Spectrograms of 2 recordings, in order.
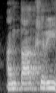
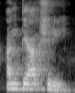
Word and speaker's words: अंत्याक्षरी: हमारे पास अंताक्षरी दोस्तों यह जो शब्द जिसके उच्चारण ज्यादातर विद्यार्थी शुद्ध करते हैं अंताक्षरी ही वह बोलते हैं परंतु याद रखें अंताक्षरी जो शब्द है यह गलत शब्द है शुद्ध शब्द है अंत्याक्षरी शुद्ध शब्द दे अंत्याक्षरी आप अनुस्वार के बाद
